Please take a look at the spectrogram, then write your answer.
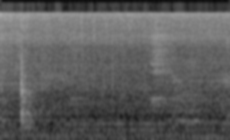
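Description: Beef and broccoli sauté in a single pan, a quiet steady sizzle with one sharp utensil tap near the start.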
